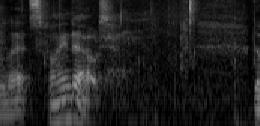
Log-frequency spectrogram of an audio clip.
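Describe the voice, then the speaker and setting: Speaking at a very slow pace, a man keeps to a medium pitch. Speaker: picture book author reading to children. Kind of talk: children's picture book read-aloud story time. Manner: friendly, conversational, addressing kids directly.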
